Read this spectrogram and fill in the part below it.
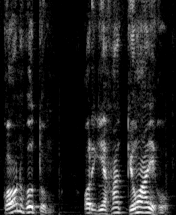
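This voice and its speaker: A man's voice: fairly high pitch, sing-song, measured pace, slightly rough, pitched above the performer's own voice, full character voice. A man voicing an old, half-blind vulture guardian in a storybook tale, stern and formal, with music behind. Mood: stern, challenging. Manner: stern challenge softening into polite formality.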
